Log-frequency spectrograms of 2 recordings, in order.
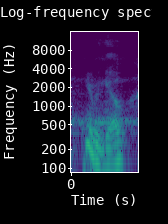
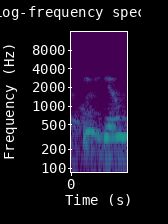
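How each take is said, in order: First: Said in the usual way. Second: Very high, soft coo to the cat; baby talk to cat. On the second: Acted. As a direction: sing it softly to the kitty. Cooing while feeding cat.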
